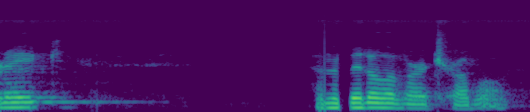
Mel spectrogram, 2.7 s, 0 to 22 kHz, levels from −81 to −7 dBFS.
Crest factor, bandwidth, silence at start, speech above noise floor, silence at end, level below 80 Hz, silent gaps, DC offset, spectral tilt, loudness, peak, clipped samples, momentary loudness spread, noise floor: 18 dB; 13.5 kHz; 0 s; 42 dB; 0.1 s; -74 dBFS; none; under 0.1%; -7.5 dB/octave; -32 LUFS; -16 dBFS; under 0.1%; 22 LU; -74 dBFS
